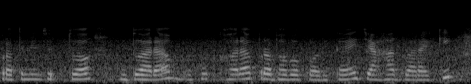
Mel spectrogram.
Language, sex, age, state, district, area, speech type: Odia, female, 18-30, Odisha, Ganjam, urban, spontaneous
